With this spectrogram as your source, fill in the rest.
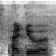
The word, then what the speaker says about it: Padua: Anthony of Padua. That's how you pronounce it. He was one of the most significant Portuguese saints. It's Padua, but you got it almost right.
